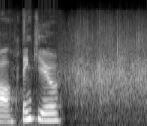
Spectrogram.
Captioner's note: applause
